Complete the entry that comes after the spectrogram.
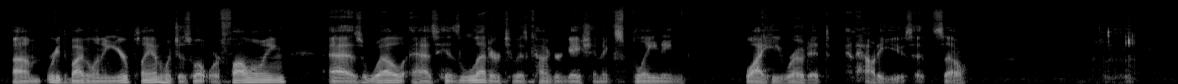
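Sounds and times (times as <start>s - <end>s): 
speech: 0.1s - 9.8s
person slurping coffee: 10.9s - 11.4s.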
